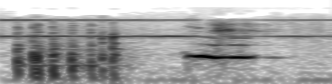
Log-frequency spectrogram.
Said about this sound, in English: The phone, Matilda. Hadn't you better answer it?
